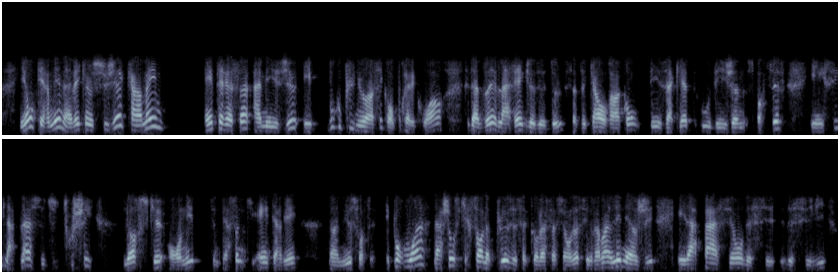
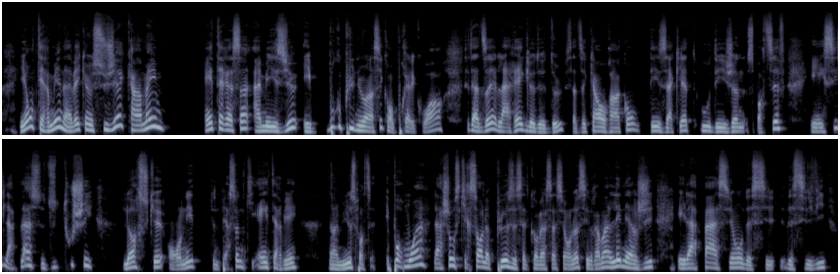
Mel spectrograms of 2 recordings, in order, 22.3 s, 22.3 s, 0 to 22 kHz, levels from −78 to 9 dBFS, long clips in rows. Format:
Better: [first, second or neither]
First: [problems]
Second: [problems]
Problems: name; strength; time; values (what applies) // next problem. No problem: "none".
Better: second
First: phone-call audio; poor line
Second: none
